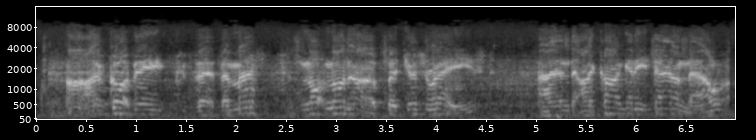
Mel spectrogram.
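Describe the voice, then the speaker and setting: A flustered, halting male reporter speaking off the cuff over a radio link. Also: a little high. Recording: noisy distant two-way radio link.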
